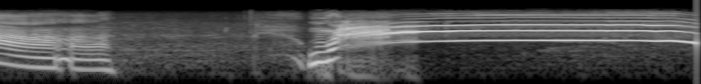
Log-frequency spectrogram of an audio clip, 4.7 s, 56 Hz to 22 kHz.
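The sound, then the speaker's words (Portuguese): A voice mimics the siren of a fire brigade truck arriving on a street in a Brazilian town of 20,000 people, sweeping upward from a low pitch into a loud, high, sustained wail that holds steady for a couple of seconds, after a brief spoken sound. “E aí vem o corpo de bombeiro com a sirene ligada.”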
